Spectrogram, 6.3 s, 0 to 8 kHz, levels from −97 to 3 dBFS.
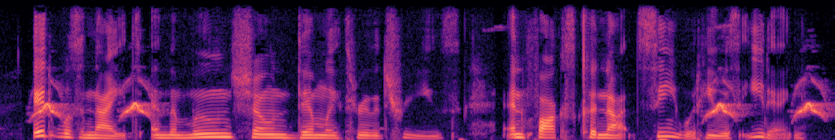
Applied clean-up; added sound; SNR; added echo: none; Bird vocalization, bird call, bird song; 7 dB; none.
